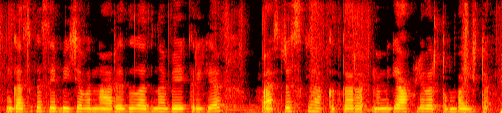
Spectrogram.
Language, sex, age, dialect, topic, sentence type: Kannada, female, 56-60, Central, agriculture, statement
